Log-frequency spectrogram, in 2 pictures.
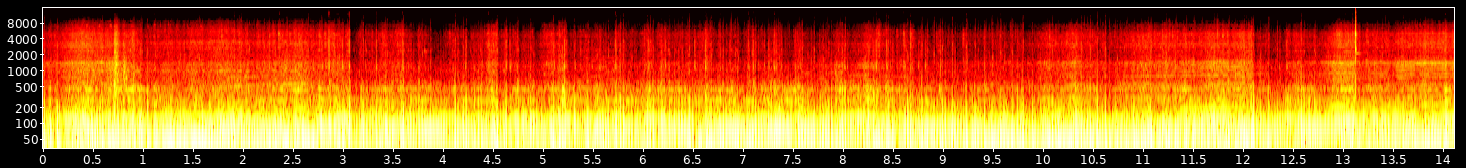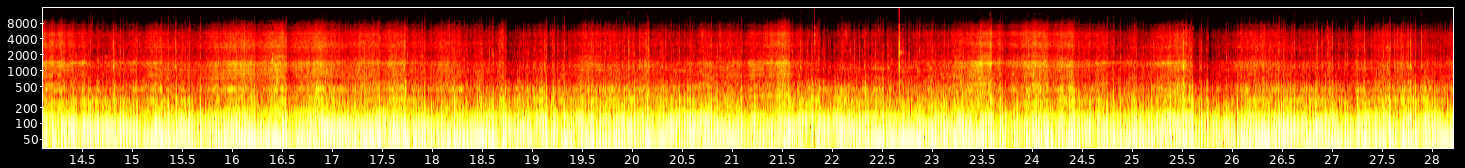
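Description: Race-car engine running and revving, heard from inside the cabin of a speedway derby car, under a heavy low rumble. A couple of sharp knocks come through, about halfway through and again about three-quarters of the way in.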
